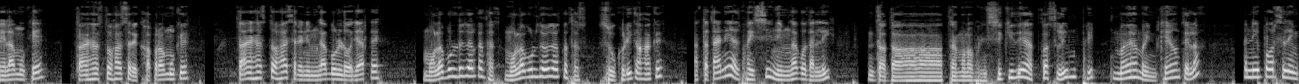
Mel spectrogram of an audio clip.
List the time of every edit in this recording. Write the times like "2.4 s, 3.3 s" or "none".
none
